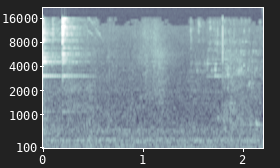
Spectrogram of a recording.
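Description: A glass laboratory beaker handled on the bench: one faint clink just after the start, with a short ringing tail.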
